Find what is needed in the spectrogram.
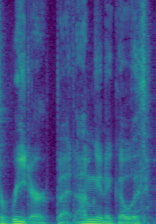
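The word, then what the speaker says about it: Rueter: Expos it's Kurt Roto-Rooter I think it's pronounced reader but I'm gonna go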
